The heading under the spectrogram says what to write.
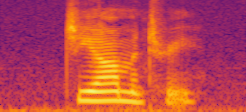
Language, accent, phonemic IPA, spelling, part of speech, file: English, US, /d͡ʒiˈɑ.mə.tɹi/, geometry, noun, En-us-geometry.ogg
- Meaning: The branch of mathematics dealing with spatial relationships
